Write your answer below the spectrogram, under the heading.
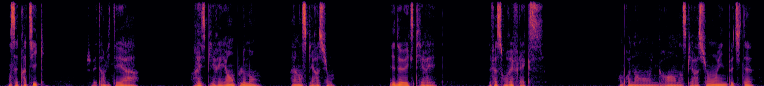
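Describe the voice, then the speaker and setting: Speaking very slowly with long, frequent pauses, a soft-spoken man with a very deep, low pitch sounds somewhat breathy, his intonation fairly even and the sound dry and close with no echo. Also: very clean recording, silent background. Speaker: breathwork facilitator. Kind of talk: guided meditation.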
